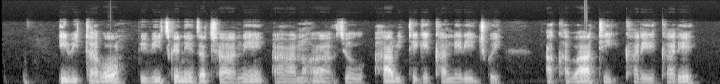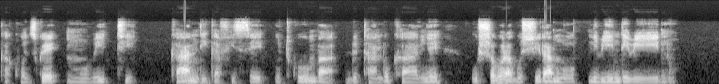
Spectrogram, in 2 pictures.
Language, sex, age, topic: Rundi, male, 25-35, education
